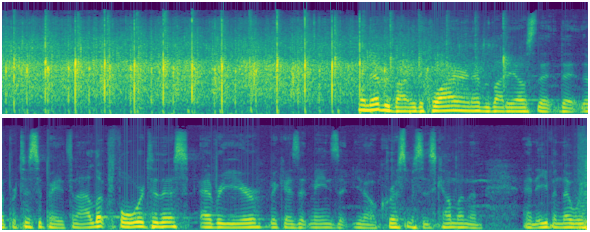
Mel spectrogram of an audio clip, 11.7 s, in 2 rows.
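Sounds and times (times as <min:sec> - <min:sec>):
church audience applause: 0:00.0 - 0:05.2
speech: 0:03.6 - 0:11.7.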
